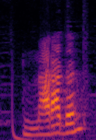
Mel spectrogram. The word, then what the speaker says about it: Naradan: to his upcoming movie Naradan. Naradan. Okay. The pronunciation we always have to get a little right. Narad Muni, you know? Naradan, correct.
